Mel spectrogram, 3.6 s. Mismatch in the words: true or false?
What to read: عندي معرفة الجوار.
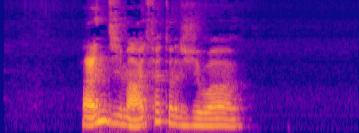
false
